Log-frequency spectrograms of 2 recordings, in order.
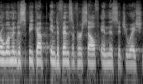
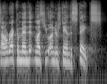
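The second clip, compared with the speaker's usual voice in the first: ordinary talk, nothing marked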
